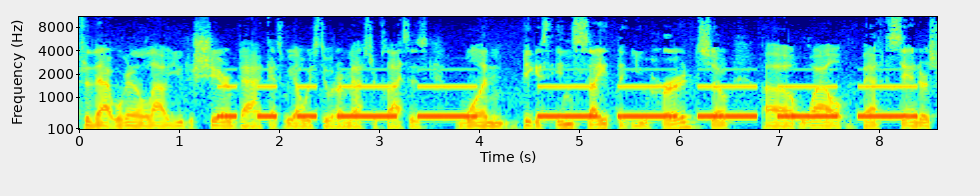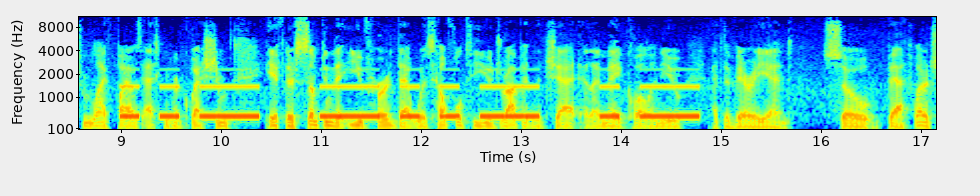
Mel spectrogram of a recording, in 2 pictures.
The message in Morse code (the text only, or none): 30UXA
